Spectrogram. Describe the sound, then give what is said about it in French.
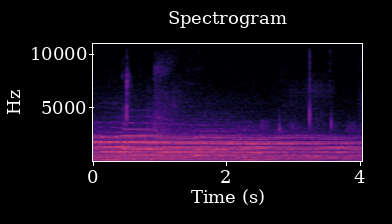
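An emergency vehicle siren wails steadily, its tone holding loud and sustained for several seconds over faint street background, with no one speaking. “C'est la police ou les pompiers, ça?”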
